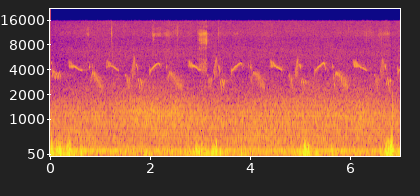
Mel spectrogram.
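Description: A small bird chirping steadily, short rising and falling notes about two or three a second, over the steady low hum of the combine harvester and tractor working at a distance, with a few low thumps.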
